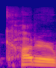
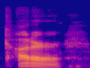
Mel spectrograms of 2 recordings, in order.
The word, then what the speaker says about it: Qatar: how to pronounce like people have been there have told me that the closest way to say it is Qatar, like just like Cutter, pronounce it that way.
